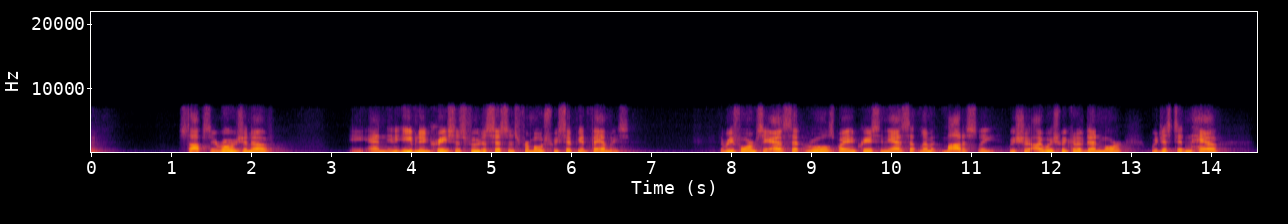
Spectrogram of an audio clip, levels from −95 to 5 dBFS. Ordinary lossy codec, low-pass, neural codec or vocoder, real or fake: Opus, 24 kbps; 7.2 kHz; codec, 16 kHz, about 1 kbps, DyCAST, with the encoder's durations; fake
